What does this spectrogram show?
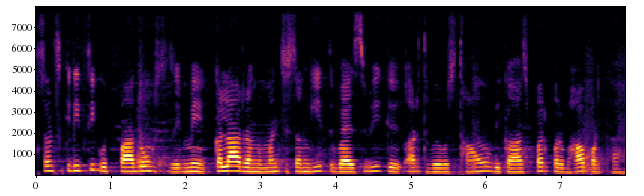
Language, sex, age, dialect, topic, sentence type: Hindi, female, 31-35, Awadhi Bundeli, banking, statement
